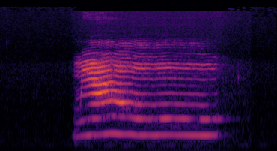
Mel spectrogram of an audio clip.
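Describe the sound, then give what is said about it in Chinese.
A black cat gives a single drawn-out meow lasting about a second, holding a fairly steady, clear pitch before trailing off, with nothing else audible around it. “有一只黑猫跑过去了，会不会发生什么灾难呢？”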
